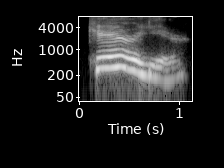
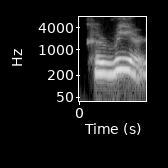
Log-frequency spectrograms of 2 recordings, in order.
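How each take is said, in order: First: The stress is on the first syllable. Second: The stress is on the second syllable. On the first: The speaker calls it wrong. "the stress in, is in the second uh, in the first syllable" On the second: The speaker calls it right. "the stress is in the second syllable here"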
